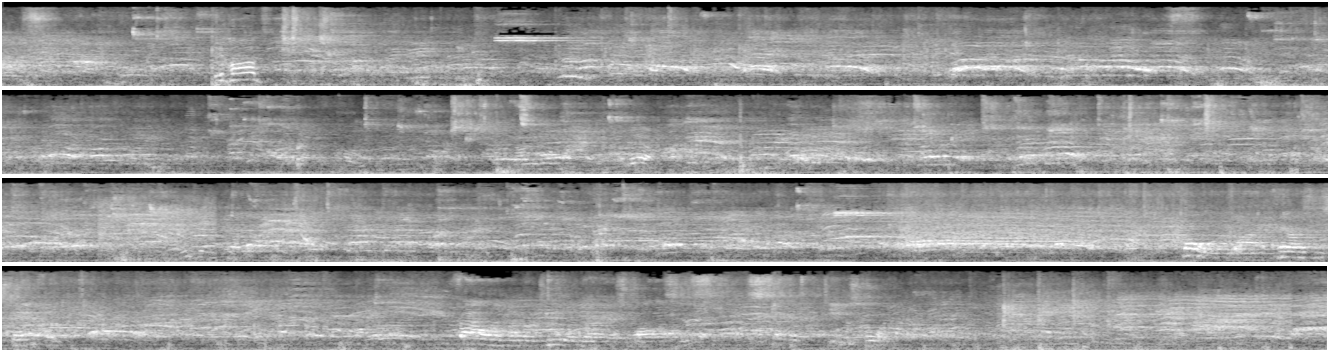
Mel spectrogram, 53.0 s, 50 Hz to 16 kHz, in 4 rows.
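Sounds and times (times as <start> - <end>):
people chattering and calling out: 0.0 - 53.0.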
